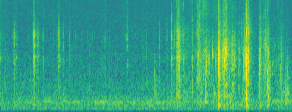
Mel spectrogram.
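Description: Cardboard boxes and packaging being handled and rummaged through by hand: a few faint taps at first, then a burst of crinkling and scraping from about three seconds in.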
